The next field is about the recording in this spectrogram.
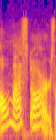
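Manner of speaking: high, slow, fond motherly voice.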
